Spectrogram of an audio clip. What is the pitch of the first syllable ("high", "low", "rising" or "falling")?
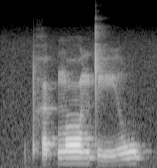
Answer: rising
